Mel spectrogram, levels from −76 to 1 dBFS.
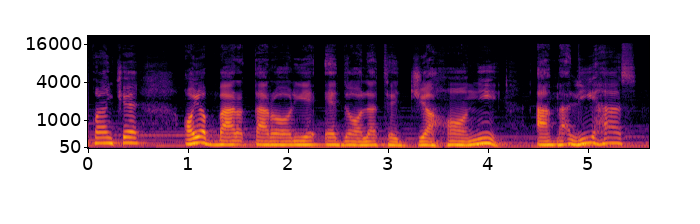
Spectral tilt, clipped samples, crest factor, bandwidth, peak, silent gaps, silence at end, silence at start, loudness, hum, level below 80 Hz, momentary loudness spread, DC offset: -7.5 dB/octave; under 0.1%; 14 dB; 15.5 kHz; -4 dBFS; none; 0 s; 0 s; -19 LUFS; none; -40 dBFS; 7 LU; under 0.1%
